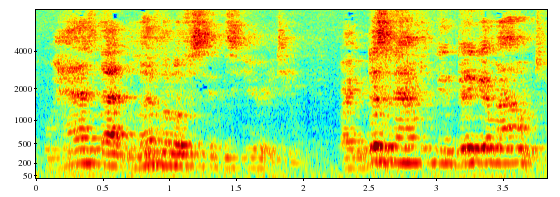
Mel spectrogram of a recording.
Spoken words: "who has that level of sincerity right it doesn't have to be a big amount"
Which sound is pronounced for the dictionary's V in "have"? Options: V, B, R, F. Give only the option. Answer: F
